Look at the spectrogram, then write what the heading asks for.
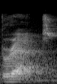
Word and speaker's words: bread: same Casas green bread we have EA EA they are also considered to be one sound so it's not separately pronounced so it's just bread not brie yet or bread or somewhere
